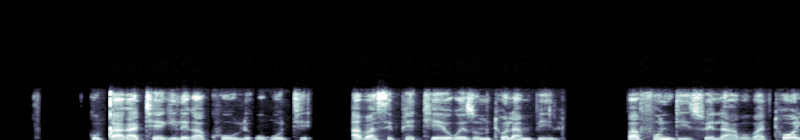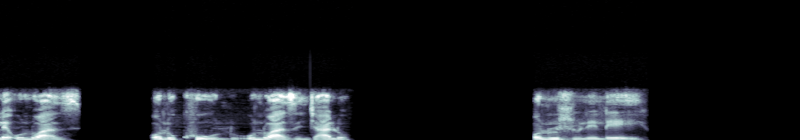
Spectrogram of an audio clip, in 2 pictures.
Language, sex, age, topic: North Ndebele, female, 25-35, health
